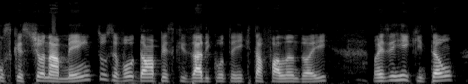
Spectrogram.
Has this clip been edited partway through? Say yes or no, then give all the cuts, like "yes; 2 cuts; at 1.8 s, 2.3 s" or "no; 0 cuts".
no; 0 cuts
